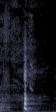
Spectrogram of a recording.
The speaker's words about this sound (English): Stop coughing.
